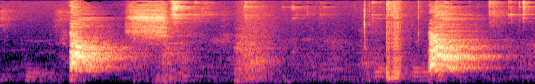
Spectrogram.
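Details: A pet dog, frightened by weird mouth noises people make, gives two loud, sharp barks about three seconds apart, with quieter human voices and hushing in between.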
